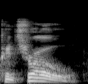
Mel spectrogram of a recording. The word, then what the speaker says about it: CTRL: But this album is called Control. Control, and it's spelled CTRL, like on the keyboard.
